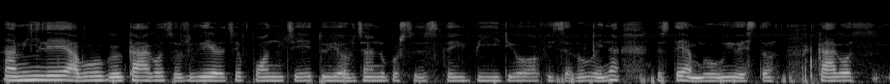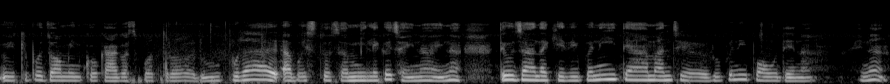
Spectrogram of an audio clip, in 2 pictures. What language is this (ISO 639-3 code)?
nep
